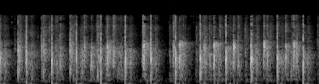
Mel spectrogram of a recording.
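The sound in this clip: An audience in church claps and applauds, many sharp hand claps in a loud, fairly steady, uneven rhythm that continues throughout with no clear speech.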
